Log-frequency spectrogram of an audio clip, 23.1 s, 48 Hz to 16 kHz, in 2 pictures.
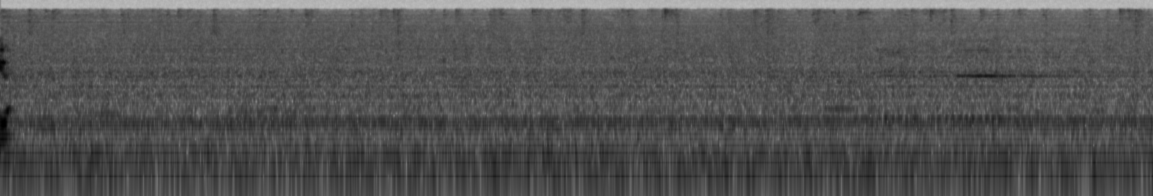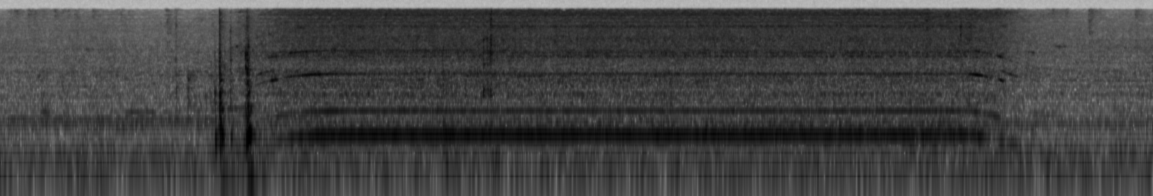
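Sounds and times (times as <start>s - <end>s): small electric motor humming: 14.0s - 22.0s.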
